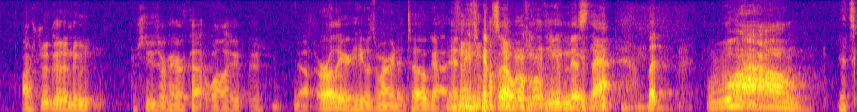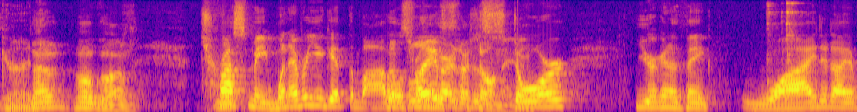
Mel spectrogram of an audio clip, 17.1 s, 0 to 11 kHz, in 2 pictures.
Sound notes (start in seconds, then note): 4.5 laugh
